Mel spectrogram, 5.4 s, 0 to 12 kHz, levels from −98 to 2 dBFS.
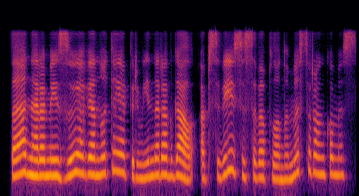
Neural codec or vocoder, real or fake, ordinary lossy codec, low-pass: codec, 16 kHz, about 1 kbps, DyCAST, with the encoder's durations; fake; Opus, 64 kbps; 7.2 kHz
